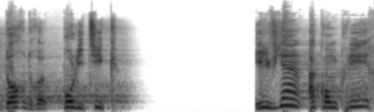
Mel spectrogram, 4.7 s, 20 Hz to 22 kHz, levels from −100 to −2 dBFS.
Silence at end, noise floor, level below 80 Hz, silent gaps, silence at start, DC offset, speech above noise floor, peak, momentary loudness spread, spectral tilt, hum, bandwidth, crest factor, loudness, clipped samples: 0 s; -89 dBFS; -48 dBFS; none; 0 s; under 0.1%; 77 dB; 0 dBFS; 9 LU; -3 dB/octave; none; 18 kHz; 14 dB; -12 LUFS; 0.1%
